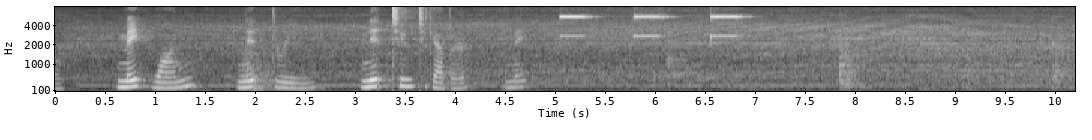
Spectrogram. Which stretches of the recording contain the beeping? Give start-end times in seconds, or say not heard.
5.0-7.0.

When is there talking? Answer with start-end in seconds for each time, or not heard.
0.0-4.8.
